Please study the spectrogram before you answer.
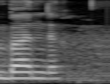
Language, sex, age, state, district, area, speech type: Hindi, female, 30-45, Madhya Pradesh, Bhopal, urban, read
